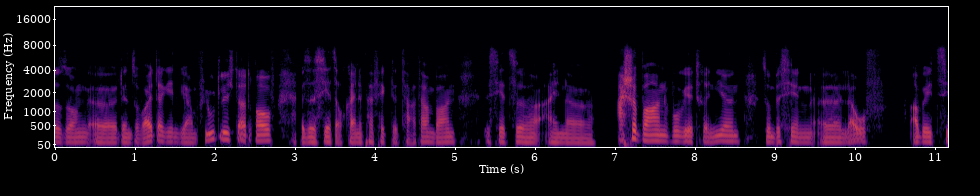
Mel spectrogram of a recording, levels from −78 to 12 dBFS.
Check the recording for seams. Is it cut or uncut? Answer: uncut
